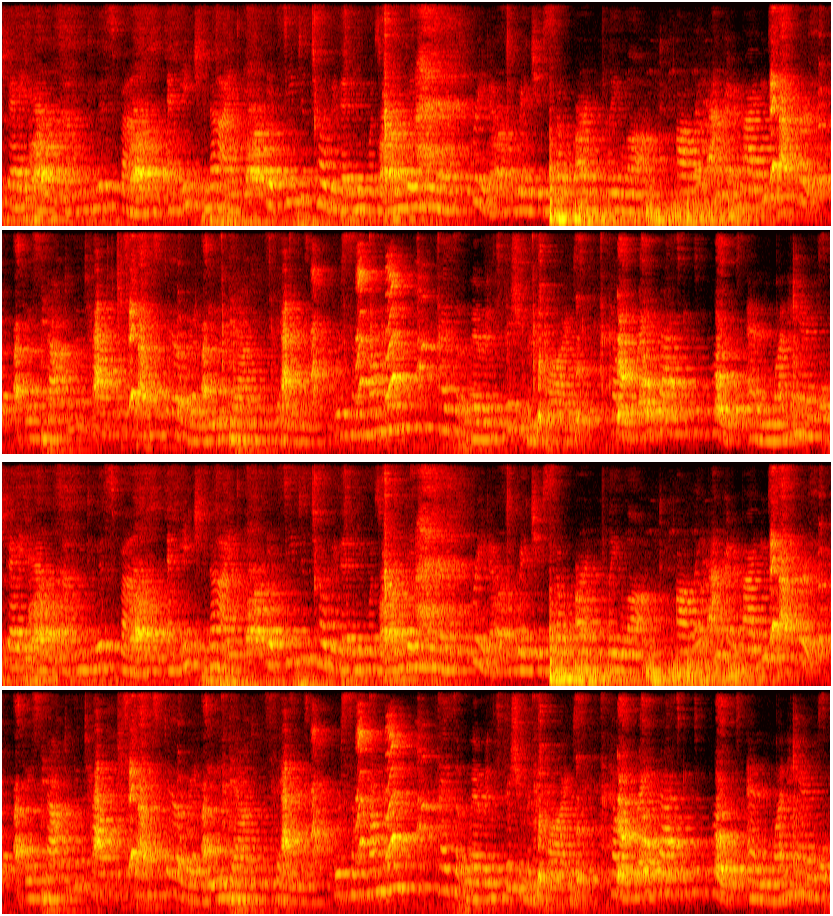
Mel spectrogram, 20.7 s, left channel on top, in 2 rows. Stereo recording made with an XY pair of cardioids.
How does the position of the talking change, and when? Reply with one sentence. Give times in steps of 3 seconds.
In this clip you hear the talking on the right from 0 s, in the centre from 3 s and on the right from 6 s.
